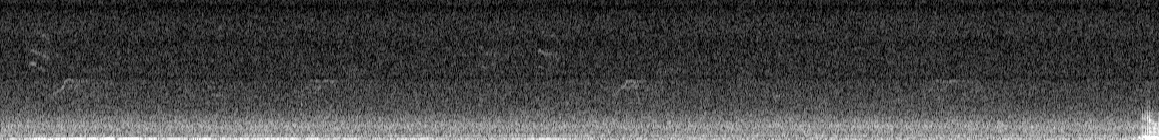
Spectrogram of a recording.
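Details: Many honey bees of a swarm entering an empty hive by a driveway, giving an unbroken humming buzz. A low steady tone runs beneath it for the first six seconds, and a brief louder rustle comes at the close.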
